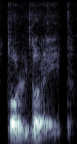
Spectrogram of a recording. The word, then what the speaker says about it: Dordrecht: 1618년 11월 13일부터 1619년 5월 29일까지 있었던 돌트레이트 이렇게 해야 되거든요. 돌트레이트. 뭐 영어로 발음해서 이제 도르트 뭐 이러는데 돌더레이트. 지금도 그 이름이 돌더레이트예요.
